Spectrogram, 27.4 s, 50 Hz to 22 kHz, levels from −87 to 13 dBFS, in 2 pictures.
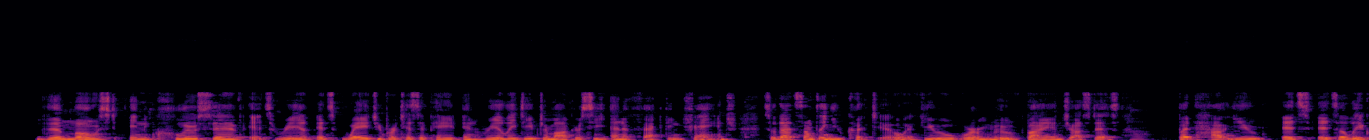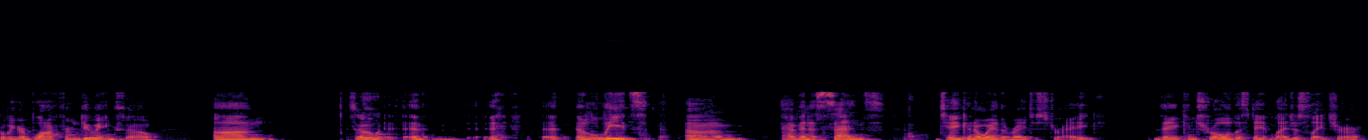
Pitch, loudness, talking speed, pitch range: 115 Hz, -29 LUFS, 130 wpm, 105-135 Hz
